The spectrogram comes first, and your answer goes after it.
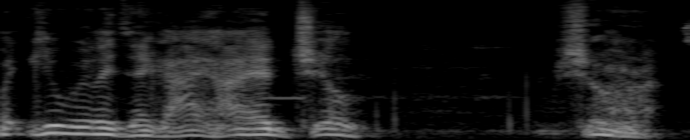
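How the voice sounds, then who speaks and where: A raspy, put-on character voice from a man, medium in pitch with ordinary variation, at a fairly slow pace. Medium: video game. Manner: smug, manipulative.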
